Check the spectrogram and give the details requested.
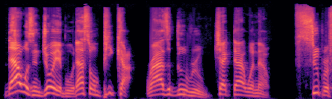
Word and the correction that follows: Gru: You mean Rise of Gru, right? Rise of Gru. – How you say his name? I thought it was Guru. How you say his name? – No, it's just Gru.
